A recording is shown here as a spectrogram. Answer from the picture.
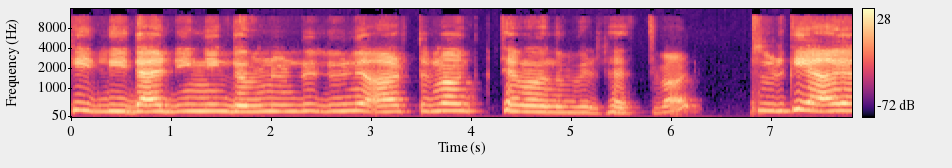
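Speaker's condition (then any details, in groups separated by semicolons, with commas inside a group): Cerebral palsy; onset at birth from birth complications, neurological, affects gross and fine motor muscle systems, no known cure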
